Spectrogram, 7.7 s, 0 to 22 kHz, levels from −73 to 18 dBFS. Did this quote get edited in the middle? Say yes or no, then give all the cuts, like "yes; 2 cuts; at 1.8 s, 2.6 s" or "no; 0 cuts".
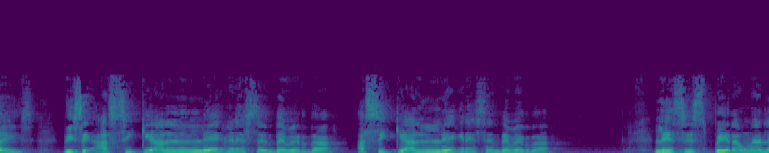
yes; 1 cut; at 3.5 s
